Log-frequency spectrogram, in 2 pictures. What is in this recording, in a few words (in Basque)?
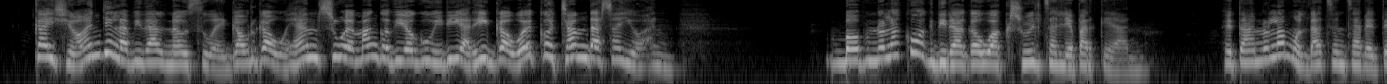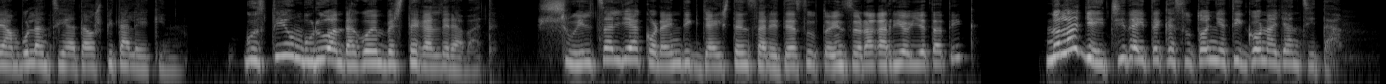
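Euskara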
